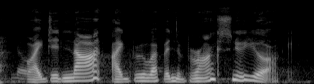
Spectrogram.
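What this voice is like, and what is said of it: Bronx New York accent. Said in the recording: “In case you thought this was a Southern accent. But this is where I was from, the Bronx.”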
